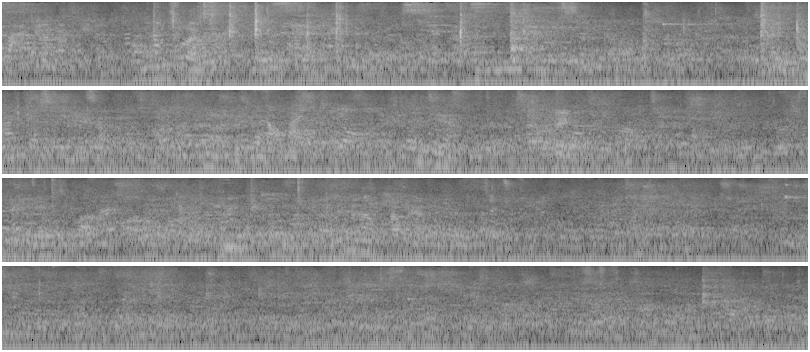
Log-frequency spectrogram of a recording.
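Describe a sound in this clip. A crowd of men and women chatters all around in an echoing hall.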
